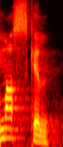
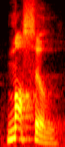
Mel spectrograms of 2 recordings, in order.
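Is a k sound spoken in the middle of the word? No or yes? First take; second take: yes; no. First: A k sound is pronounced in the middle. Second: No k sound is pronounced in the middle. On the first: The speaker calls it wrong. "We don't pronounce the C, we don't say muscle" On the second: The speaker calls it right. "No, muscle"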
